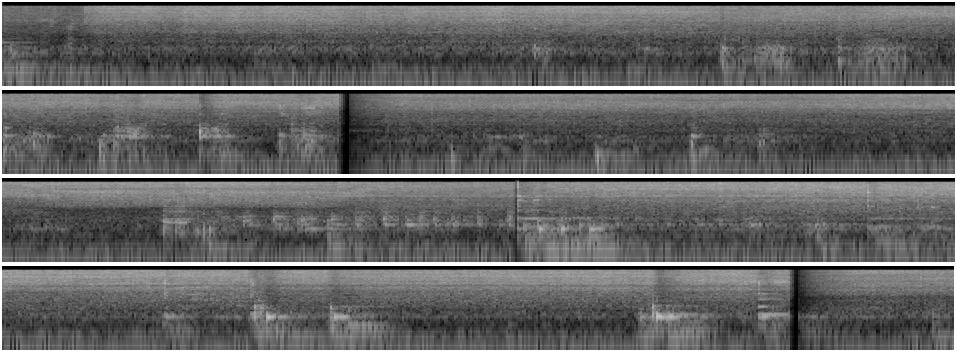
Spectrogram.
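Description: Grated carrot sizzling as it fries in hot ghee in a metal wok, with a metal spatula scraping and knocking against the pan as it is stirred. The sizzle breaks off briefly twice.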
